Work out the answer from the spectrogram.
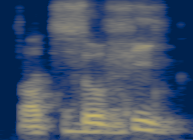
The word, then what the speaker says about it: Sophie: Sophie, Sophie. Sophie. Stéphanie, Stephanie. Kofi, Kofi. Raphaël, Raphaël. Sofiane. Sofiane. You see F and P, H, giving us the F.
